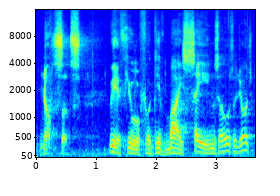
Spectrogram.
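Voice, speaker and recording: An actor playing an earnest, loyal, excitable Victorian doctor in a radio drama, with a flustered, proper manner. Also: male voice, medium pitch, takes it slowly. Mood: indignant. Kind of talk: full-cast radio drama acting. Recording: reverberant hall sound.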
